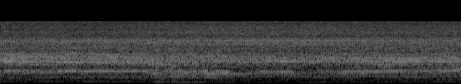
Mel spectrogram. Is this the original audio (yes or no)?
yes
